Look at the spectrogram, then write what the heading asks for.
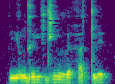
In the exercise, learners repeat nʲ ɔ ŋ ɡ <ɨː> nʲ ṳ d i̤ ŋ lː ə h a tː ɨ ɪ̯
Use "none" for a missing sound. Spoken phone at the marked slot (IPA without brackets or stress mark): ɨː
